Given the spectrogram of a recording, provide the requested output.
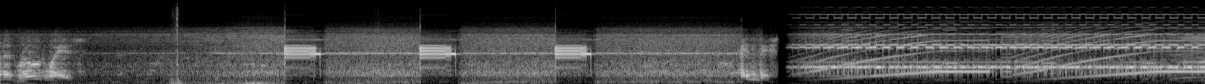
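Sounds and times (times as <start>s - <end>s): radio hiss: 0.0s - 7.8s.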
